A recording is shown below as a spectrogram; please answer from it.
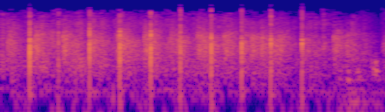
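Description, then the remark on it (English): An audience at a Commonwealth Club of California meeting applauds steadily for a few seconds after a presentation, a dense wash of clapping with a few sharper, louder claps popping out at a regular rhythm. No one speaks. “Let's put together our hands together one more time and give another applause for his gracious comments here today.”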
